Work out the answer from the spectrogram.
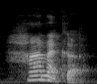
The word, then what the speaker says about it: Hanukkah: 98 okay so keep that in mind it's pronounced Hanukkah okay dedication Hanukkah same thing it is Hanukkah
